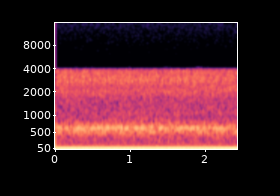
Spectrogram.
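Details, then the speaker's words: Newly fitted Chinese diesel heater on a boat, fan gone into super boost (turbo setting) blowing very hot air; steady even blower rush with constant mid tone, no knocks or rattles, running normally, installation judged error-free. "gone really super hot at the moment. Or super speed on the fan, as you can see on the little turbo drawing."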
